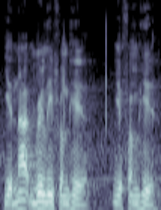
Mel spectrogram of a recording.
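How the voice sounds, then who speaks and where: An American man as an interview guest, telling his story in a thoughtful, measured way with frequent fillers. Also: on the low side, fairly even intonation, darkish tone, dull audio, slight background noise. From United States.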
